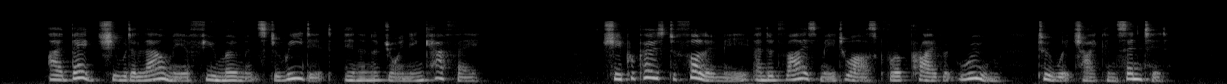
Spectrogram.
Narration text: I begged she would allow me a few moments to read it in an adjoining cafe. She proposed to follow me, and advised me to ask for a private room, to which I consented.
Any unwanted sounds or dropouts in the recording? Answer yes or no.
no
